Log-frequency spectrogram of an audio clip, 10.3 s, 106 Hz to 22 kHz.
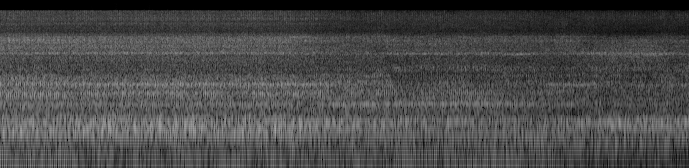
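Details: Renault Duster at idle: steady high-pitched whistle holding pitch, easing slightly in volume; accessory drive belt whistle that appeared after 52,000 km and remained after the upper idler was replaced; lower idler and belt not changed.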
